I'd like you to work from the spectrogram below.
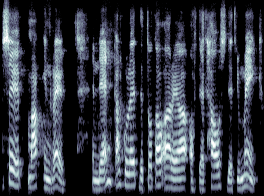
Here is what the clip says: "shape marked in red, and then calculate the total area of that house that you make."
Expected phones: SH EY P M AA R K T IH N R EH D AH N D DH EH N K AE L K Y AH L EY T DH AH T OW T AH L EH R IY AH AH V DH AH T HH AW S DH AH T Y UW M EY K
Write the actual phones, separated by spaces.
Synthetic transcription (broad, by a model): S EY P M AA K IH N R EH D AH N D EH N K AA L K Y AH L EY T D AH T OW T AH L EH R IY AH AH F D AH T HH AW S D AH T Y UW M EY K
